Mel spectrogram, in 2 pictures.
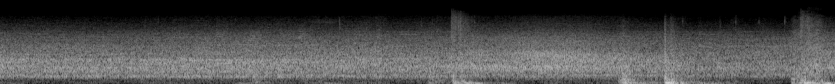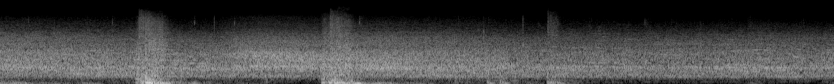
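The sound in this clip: Wrestling body slams played back from a video: several heavy, booming thuds land one after another every couple of seconds over a constant low background rumble.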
